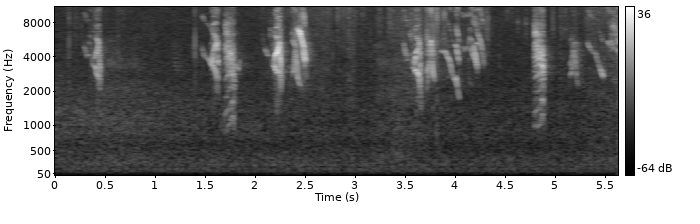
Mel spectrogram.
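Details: A flock of sparrows on 18 March 2018 chirping busily: bright, high, slightly descending notes in clusters of two or three, about a dozen across the stretch, over quiet hiss.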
